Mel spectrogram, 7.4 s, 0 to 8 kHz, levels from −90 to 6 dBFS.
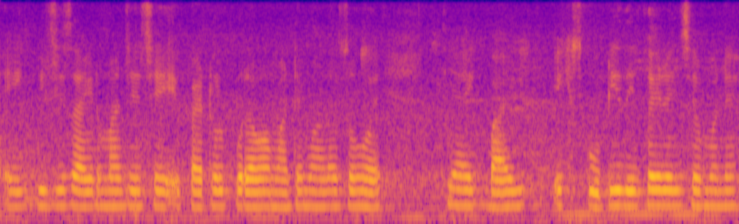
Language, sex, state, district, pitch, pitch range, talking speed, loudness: Gujarati, female, Gujarat, Gandhinagar, 160 Hz, 155-165 Hz, 170 wpm, -16 LUFS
